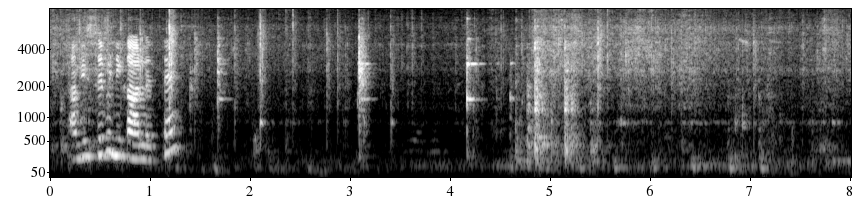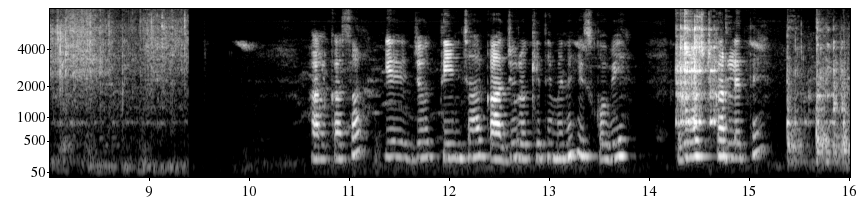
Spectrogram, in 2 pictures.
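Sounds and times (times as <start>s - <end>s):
vegetables sizzling in hot oil: 0.0s - 9.4s.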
